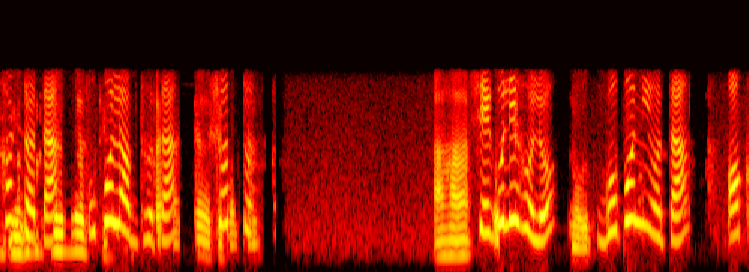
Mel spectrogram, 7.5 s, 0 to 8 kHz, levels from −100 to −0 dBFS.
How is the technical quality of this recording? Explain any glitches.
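The recording has three kinds of call-processing fault: the speech is repeatedly turned down, faint echoes come back, and the background drops out once. All of it sits within the telephone band of roughly 150 Hz to 3.6 kHz, which fits G.711 mu-law coding at 64 kbps.

Speech suppressed in double talk occurs from 0.0 to 0.8 s, 1.29 to 2.55 s and 4.9 to 5.73 s. The voice sinks by about 20 dB in the first stretch and by as much as about 40 dB in the later two, fading or breaking into pieces. The likely cause is an echo canceller that heard both sides talking at once and suppressed everything.

Echo leak appears at 1.22 to 1.27 s, 2.54 to 2.78 s and 6.87 to 7.47 s. It is a faint copy of the voice about 30 to 35 dB down, trailing the original by roughly 185 to 190 ms. The likely cause is a far-end loudspeaker whose echo canceller did not remove all of what its microphone picked up, so residue was sent back. 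The fixed delay of almost 0.2 s is what separates it from room reverberation, which smears continuously instead of repeating as a distinct copy.

Background gated by the echo canceller happens between 6.3 and 7.06 s. The room sound briefly drops by about 37 dB, for about 150 ms in total, then returns. The canceller clamped the microphone while the loudspeaker was playing. It differs from double-talk suppression because the room sound vanishes, not the voice.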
